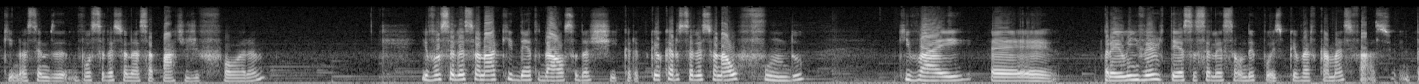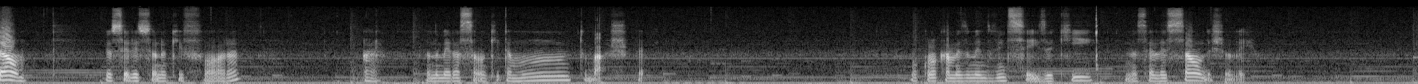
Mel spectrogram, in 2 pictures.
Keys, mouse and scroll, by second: 14.0 click, 17.9 ctrl+shift+a, 19.4 click, 21.8-24.4 drag, 25.2 click.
